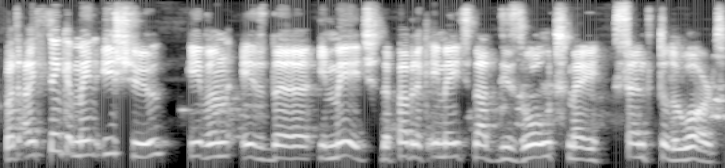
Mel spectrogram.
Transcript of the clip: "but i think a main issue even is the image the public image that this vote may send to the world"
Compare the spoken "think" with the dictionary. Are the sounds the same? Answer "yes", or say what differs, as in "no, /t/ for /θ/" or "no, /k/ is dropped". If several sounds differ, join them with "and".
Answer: yes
